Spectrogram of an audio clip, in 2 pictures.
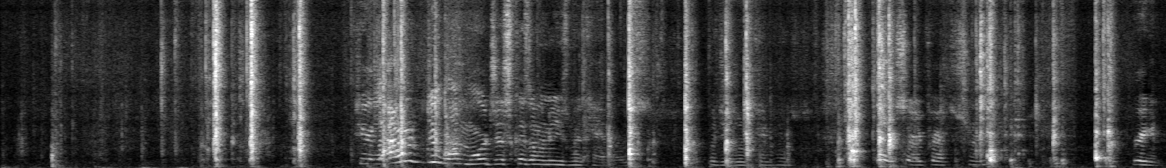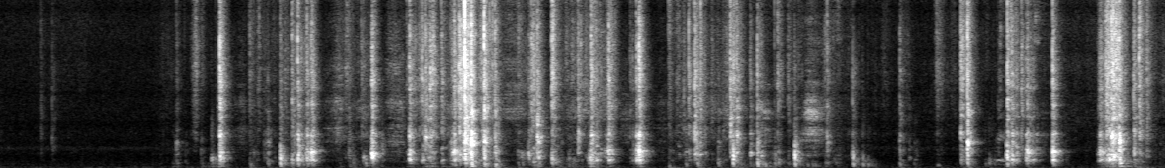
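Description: Plastic cups clack and rattle as they are quickly stacked and unstacked.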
